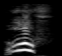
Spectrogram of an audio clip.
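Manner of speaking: loud high cringing oof; a big pained oof; exaggerated oof. Real, not acted. Reacting to walk of shame.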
